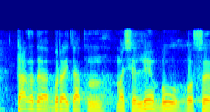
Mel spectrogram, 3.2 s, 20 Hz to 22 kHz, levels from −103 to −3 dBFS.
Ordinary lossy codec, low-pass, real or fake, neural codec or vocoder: none; 7.2 kHz; real; none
